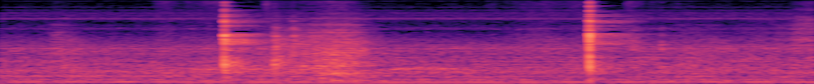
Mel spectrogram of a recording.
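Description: A knife clicks against a plate.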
